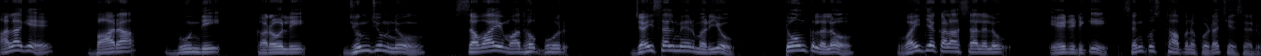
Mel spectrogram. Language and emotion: Telugu, neutral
